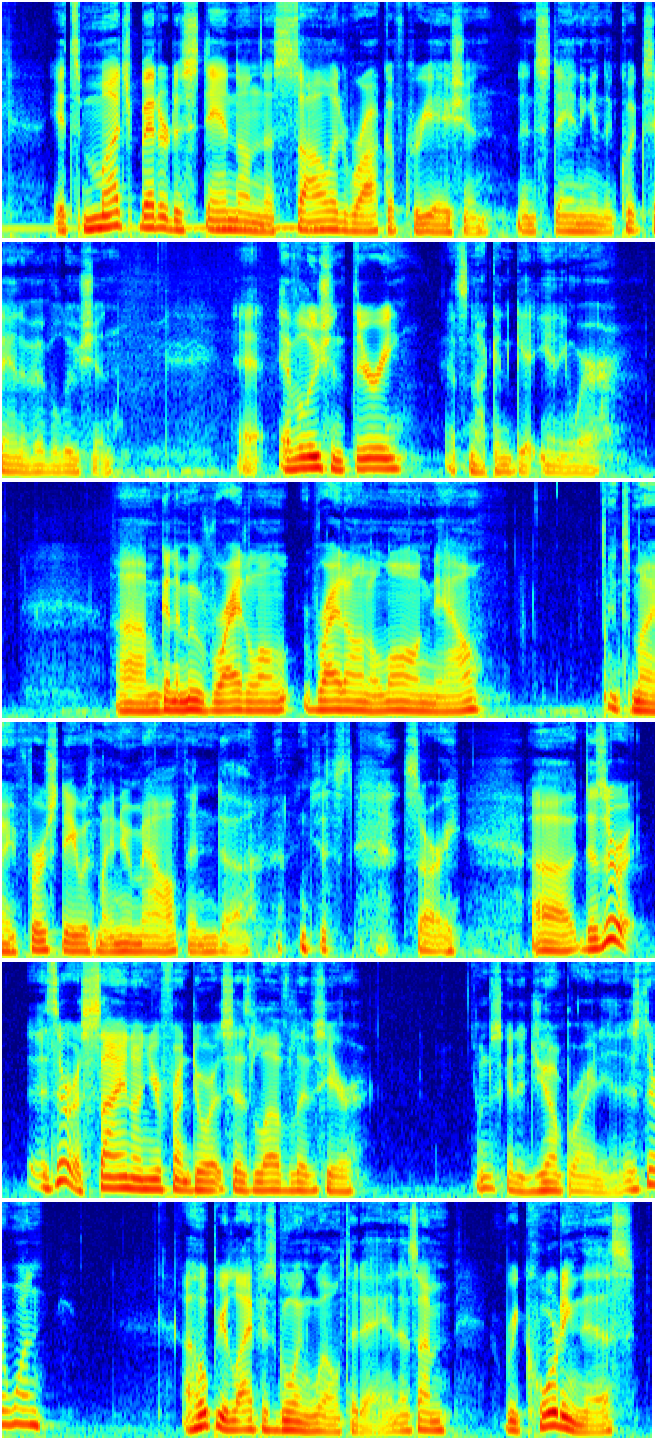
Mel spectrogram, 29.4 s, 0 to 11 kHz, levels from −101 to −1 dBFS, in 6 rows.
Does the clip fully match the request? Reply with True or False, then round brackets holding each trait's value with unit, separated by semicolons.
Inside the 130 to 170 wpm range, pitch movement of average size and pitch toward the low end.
False (180 wpm; 4.1 semitones; 120 Hz)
